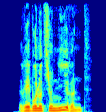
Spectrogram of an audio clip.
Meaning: present participle of revolutionieren
- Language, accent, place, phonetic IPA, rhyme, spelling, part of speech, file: German, Germany, Berlin, [ʁevolut͡si̯oˈniːʁənt], -iːʁənt, revolutionierend, verb, De-revolutionierend.ogg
